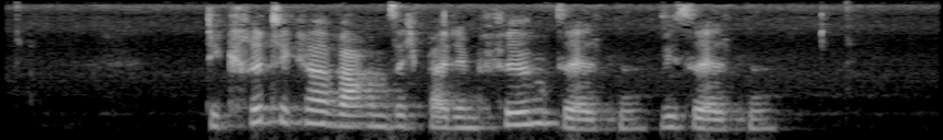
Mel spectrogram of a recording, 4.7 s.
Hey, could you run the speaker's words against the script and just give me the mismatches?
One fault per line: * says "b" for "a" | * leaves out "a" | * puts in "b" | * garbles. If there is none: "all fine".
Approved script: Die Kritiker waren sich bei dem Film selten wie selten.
all fine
